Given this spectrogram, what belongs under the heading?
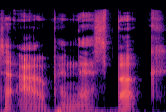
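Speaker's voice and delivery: ordinary delivery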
